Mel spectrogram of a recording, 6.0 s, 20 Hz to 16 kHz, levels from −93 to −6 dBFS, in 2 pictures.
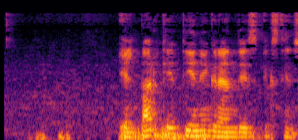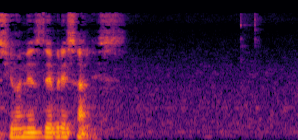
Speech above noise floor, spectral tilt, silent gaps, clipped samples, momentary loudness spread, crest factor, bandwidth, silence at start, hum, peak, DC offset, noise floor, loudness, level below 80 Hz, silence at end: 36 dB; -5.5 dB/octave; none; under 0.1%; 19 LU; 20 dB; 11.5 kHz; 0.35 s; none; -4 dBFS; under 0.1%; -58 dBFS; -22 LUFS; -38 dBFS; 1.8 s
